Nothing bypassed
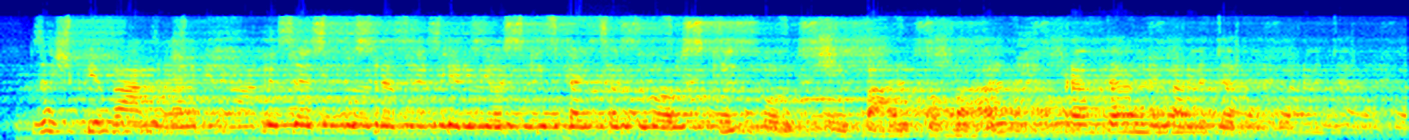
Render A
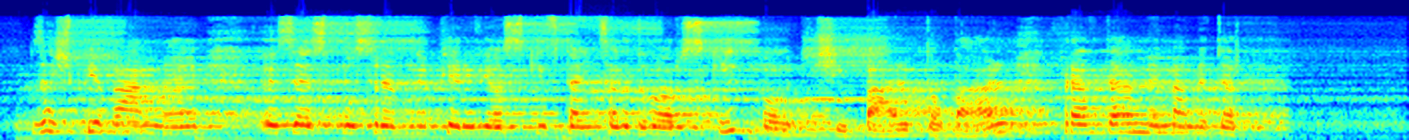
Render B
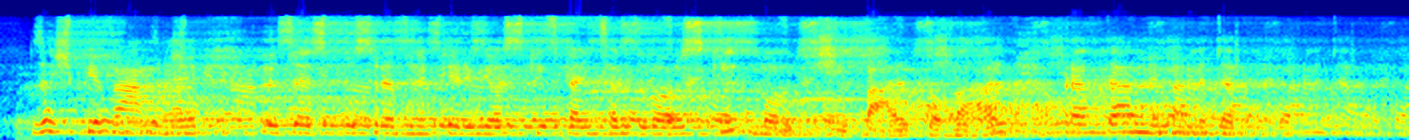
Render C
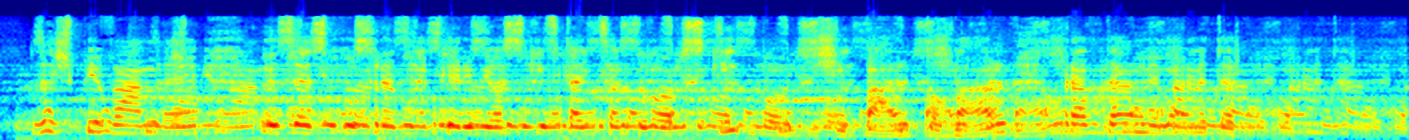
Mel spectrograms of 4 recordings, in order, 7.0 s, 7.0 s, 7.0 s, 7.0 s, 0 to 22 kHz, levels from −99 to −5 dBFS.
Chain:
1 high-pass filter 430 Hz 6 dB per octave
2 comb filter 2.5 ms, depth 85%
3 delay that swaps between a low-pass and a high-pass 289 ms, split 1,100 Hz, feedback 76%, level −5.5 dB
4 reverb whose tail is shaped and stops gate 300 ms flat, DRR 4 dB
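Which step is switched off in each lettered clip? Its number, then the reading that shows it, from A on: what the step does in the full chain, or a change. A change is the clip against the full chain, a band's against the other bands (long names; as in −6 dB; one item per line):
3, echo-to-direct ratio −1.0 dB to −4.0 dB
2, 125 Hz band +8.0 dB
4, echo-to-direct ratio −1.0 dB to −5.0 dB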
